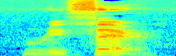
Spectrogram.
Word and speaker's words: refer: La sílaba tónica, la sílaba con mayor fuerza de voz es fer, refer, no decimos refer.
